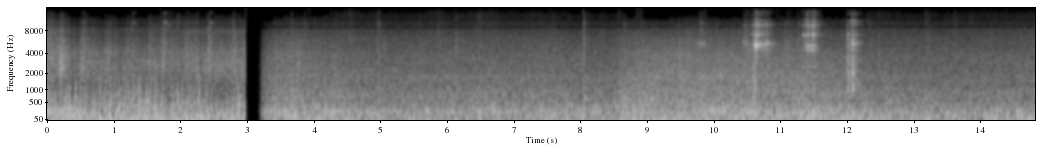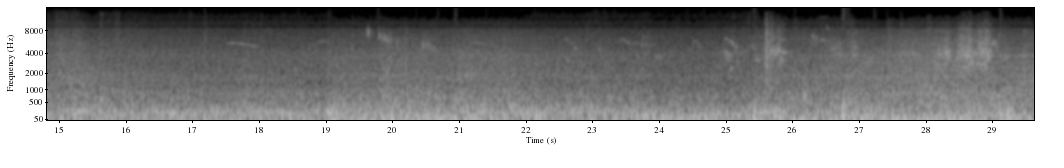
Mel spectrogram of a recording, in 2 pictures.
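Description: Running noise of a moving passenger express heard from on board: a steady rumble of wheels on the track with a faint steady hum. The sound drops out for an instant about three seconds in.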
